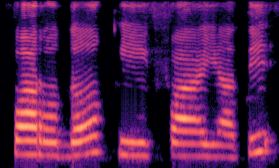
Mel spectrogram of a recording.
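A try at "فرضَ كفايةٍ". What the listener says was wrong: Tanwinkan kifayatin.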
